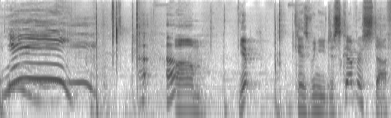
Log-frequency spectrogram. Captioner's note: group cheers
